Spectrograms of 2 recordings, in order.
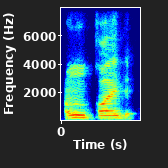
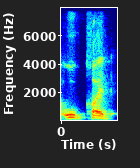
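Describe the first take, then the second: First: The opening ain is pressed in the throat. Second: The opening ain is plain, not throaty. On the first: The speaker calls it right. "Kena un" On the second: The speaker calls it wrong. "jangan uqad"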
